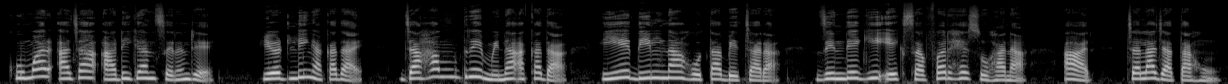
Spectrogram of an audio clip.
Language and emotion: Santali, neutral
